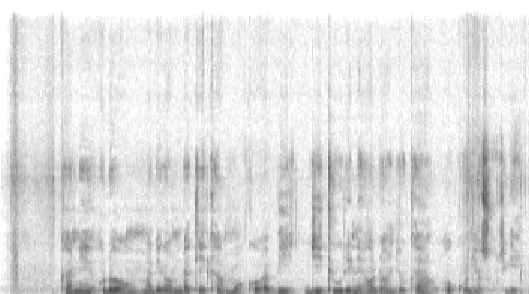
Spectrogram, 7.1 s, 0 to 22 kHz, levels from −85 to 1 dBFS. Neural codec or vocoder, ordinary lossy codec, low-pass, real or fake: vocoder, 44.1 kHz, 128 mel bands, Pupu-Vocoder; none; none; fake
